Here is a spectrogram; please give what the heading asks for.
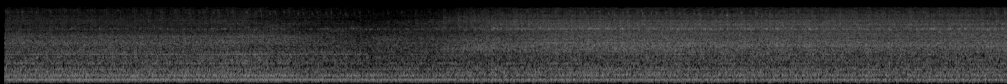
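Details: Nissan G35 idling with a gritty, high-pitched chirping grind from the engine bay, repeating about four times a second, along with buzzing and rattling.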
